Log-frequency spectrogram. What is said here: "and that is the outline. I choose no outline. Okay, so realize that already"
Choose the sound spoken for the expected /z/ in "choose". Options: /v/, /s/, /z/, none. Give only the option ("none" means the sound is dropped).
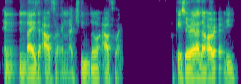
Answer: none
